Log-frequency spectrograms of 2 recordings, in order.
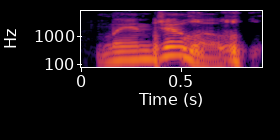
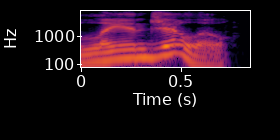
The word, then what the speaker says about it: LiAngelo: LiAngelo. Langelo. It No, just depends on how you read it. no. It's spelled Liangelo. Langelo.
